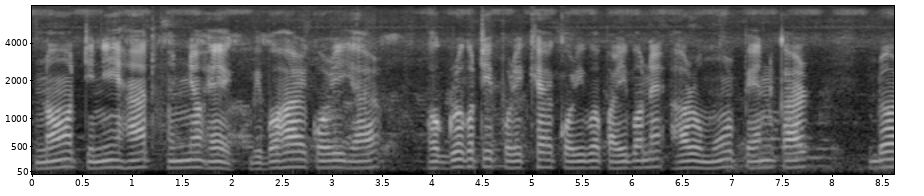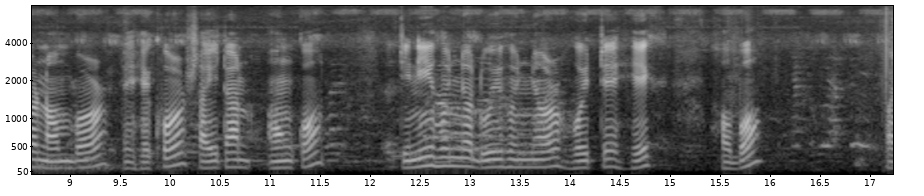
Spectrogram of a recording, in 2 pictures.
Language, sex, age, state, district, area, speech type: Assamese, male, 30-45, Assam, Sivasagar, rural, read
